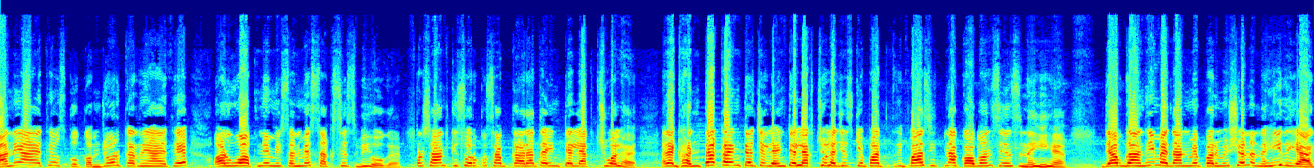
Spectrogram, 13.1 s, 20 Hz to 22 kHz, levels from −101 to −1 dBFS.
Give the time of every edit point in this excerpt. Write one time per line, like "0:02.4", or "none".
0:04.2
